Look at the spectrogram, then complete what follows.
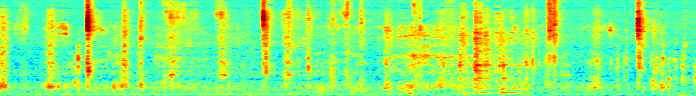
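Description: Faint chewing: scattered soft mouth clicks and smacks of someone eating fried catfish, with a few sharper clicks now and then.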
